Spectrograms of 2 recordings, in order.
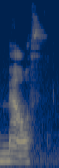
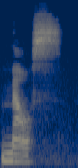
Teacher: struggles with the th sound and often produces the S sound instead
